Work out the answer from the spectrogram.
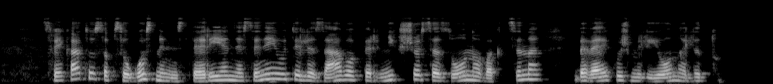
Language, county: Lithuanian, Utena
